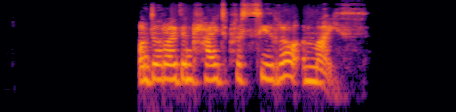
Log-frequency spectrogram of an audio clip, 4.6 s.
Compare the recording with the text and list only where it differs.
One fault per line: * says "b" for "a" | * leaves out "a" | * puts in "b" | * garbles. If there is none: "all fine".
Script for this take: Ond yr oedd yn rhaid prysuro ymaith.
all fine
